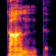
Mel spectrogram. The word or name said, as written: कांत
